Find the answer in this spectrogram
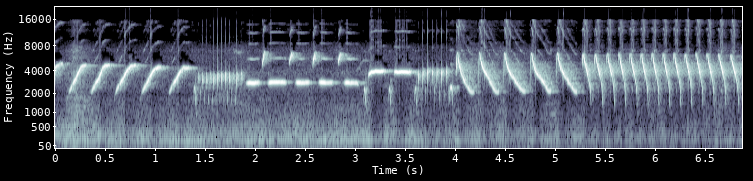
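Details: Canary, training song for young canaries: series of descending whistled notes, a buzzy trill, held pure tones, then long rapid rolling runs of repeated notes speeding up toward the end.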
